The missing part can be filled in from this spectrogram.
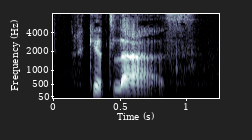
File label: "rcyetlaz", San Lucas Quiaviní; is happy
